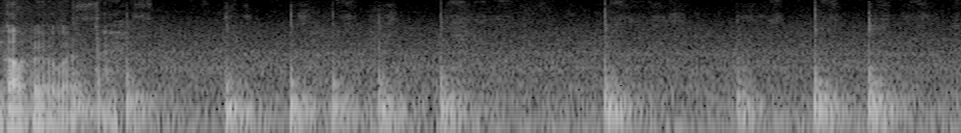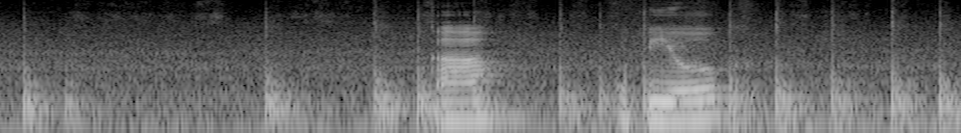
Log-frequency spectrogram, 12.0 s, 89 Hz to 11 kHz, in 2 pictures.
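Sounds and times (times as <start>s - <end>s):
stylus scratching on tablet: 0.3s - 12.0s
stylus tapping on tablet: 0.8s - 3.0s, 3.8s - 4.0s, 4.6s - 6.6s, 7.6s - 8.8s, 9.5s - 12.0s.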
